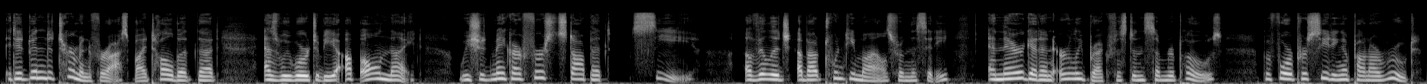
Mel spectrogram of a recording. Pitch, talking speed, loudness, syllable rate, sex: 215 Hz, 200 wpm, -18 LUFS, 5.9 syllables/s, female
